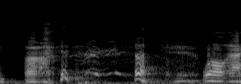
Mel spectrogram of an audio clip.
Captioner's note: laughter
